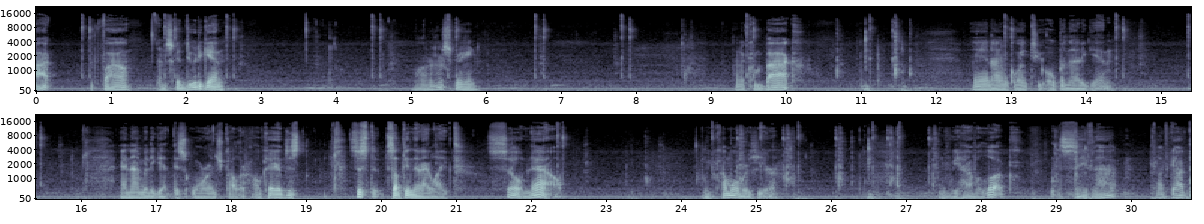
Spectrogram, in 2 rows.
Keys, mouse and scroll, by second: 22.3 click, 23.3-24.0 scroll down 4, 24.0-24.4 scroll down 4, 24.4 shift+middle click, 25.0 shift+middle click, 25.5 middle click, 26.3 scroll up 1, 26.5 shift+middle click, 26.9 middle click, 29.3 ctrl+s, 30.2 click.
